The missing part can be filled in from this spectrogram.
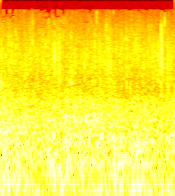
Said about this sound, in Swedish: Sten tyckte åskan var lite otäck och gick därför med på Flisas plan.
